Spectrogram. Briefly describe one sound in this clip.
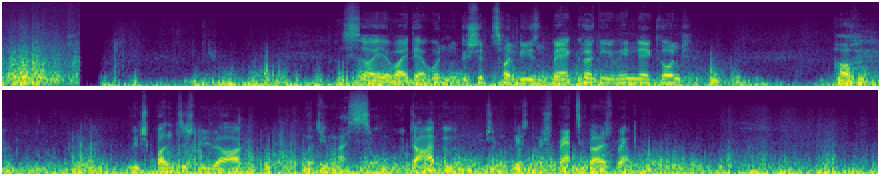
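A middle-aged man speaks close to a microphone, calmly, over the wind.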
